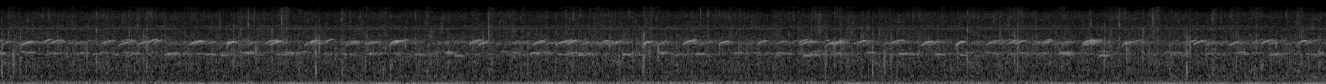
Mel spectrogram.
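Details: Coqui frogs serenade through tropical rain on the Big Island, Hawaii: an unbroken stream of quick rising chirps from many frogs, evenly paced, layered over continuous rain hiss and scattered raindrop taps.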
